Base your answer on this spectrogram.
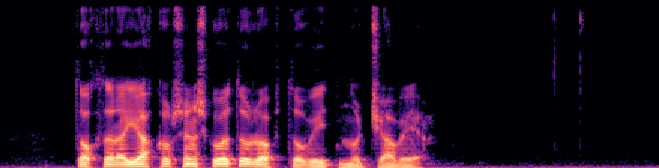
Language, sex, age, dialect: Faroese, male, 61+, Norðurstreymoy/Eysturoy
